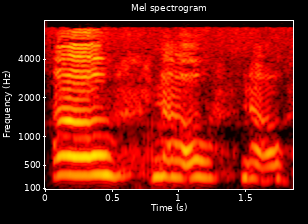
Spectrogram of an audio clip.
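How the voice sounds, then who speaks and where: A scheming housewife in an old radio sitcom, with a high, unhurried voice. She is theatrical and puts on frailty to get her way, on a muffled vintage recording. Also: fairly even intonation, warm tone, slight background noise. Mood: feigned frailty. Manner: theatrical, with exaggerated groans and put-on frailty. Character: scheming middle-class housewife feigning sickness. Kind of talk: 1950s radio sitcom acting.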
